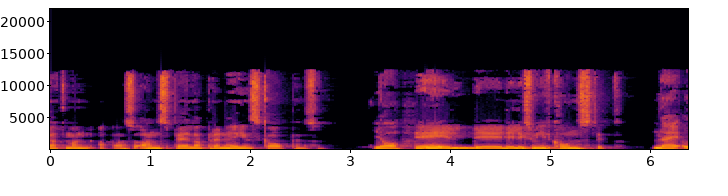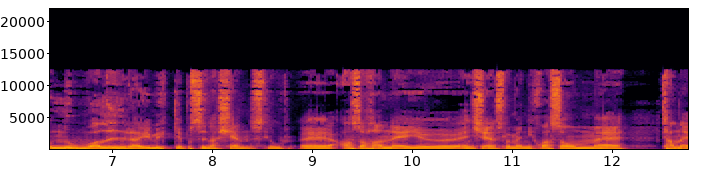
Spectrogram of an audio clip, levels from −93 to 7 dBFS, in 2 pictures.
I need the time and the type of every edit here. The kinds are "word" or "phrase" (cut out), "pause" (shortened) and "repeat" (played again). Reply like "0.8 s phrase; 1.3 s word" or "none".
none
